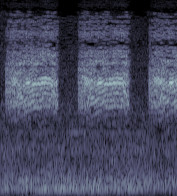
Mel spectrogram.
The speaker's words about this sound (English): We admit that electronic mooing is a bit unsettling, but it's the reason behind the mooing that has people a little perturbed.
